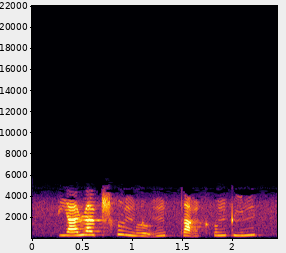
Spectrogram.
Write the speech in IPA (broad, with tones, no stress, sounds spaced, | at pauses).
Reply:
p j ä˧˥ ɻ ä˥ ʈ͡ʂʰ ɤ˥˩ ŋ l ʊ̰˨˩˦ ŋ | t̪ ɑ̰˨˩ ŋ kʰ ʊ˧˥ ŋ t̪ i˧˥ n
